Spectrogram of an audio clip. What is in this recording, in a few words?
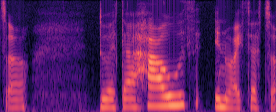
"hawdd", Welsh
